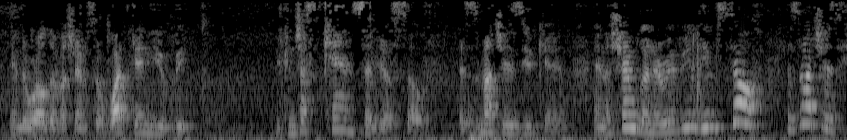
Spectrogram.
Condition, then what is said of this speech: None; typical speech.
